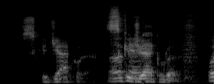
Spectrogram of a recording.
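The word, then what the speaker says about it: Scajaquada: You were a visitor if you looked at that and mispronounced it. That is the Skajakwata. Skajakwata.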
